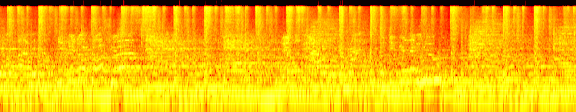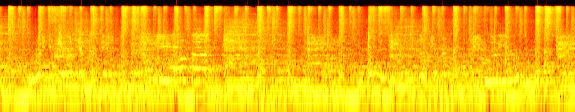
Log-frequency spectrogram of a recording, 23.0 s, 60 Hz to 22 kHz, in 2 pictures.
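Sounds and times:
loud post-punk rock band: 0.0 - 23.0.

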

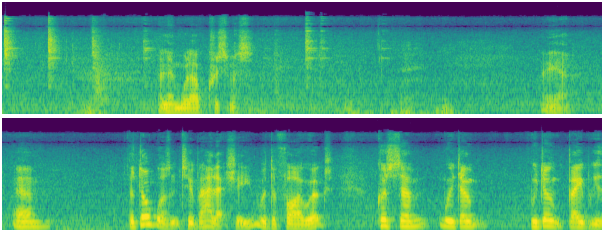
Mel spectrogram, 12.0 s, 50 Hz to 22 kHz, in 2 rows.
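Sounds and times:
wind on microphone: 0.6 - 1.2, 2.5 - 4.7.

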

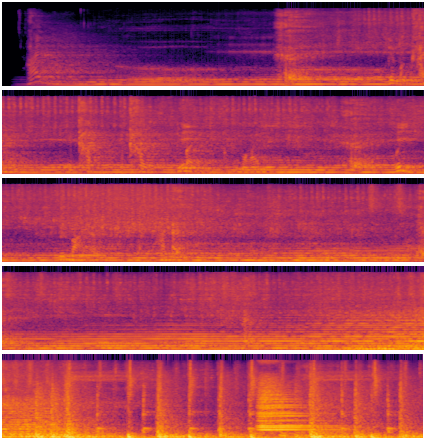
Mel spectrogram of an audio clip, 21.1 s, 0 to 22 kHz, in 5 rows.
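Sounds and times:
sustained held notes: 3.1 - 18.6, 19.4 - 20.8
percussion hits: 8.4 - 21.0.

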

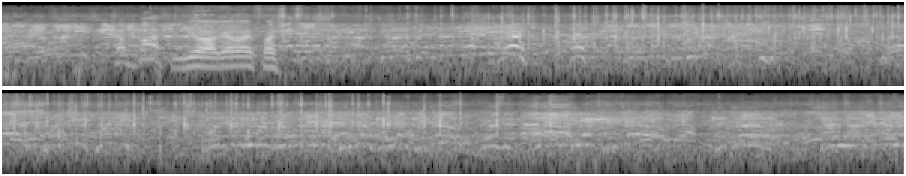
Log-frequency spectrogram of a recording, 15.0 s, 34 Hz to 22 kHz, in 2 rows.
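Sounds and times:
crowd talking and calling out: 0.0 - 15.0.

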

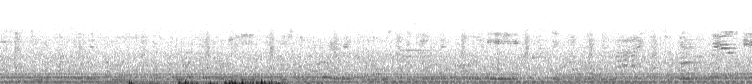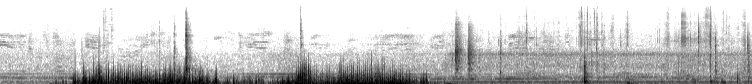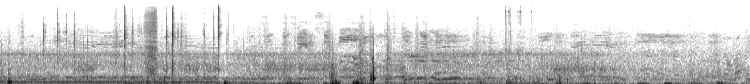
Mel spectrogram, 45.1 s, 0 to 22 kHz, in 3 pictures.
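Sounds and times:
fan air buffeting microphone: 0.0 - 45.0
handling noise: 24.1 - 42.5
footsteps: 31.6 - 44.8.

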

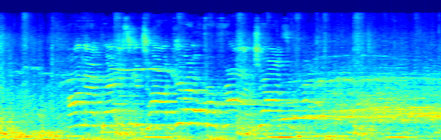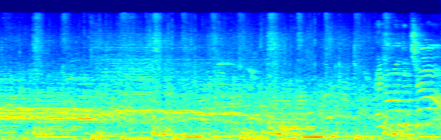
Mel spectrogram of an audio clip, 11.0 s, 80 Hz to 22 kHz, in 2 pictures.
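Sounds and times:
live blues-rock band playing: 0.0 - 11.0
crowd cheering and whooping: 3.4 - 10.1.

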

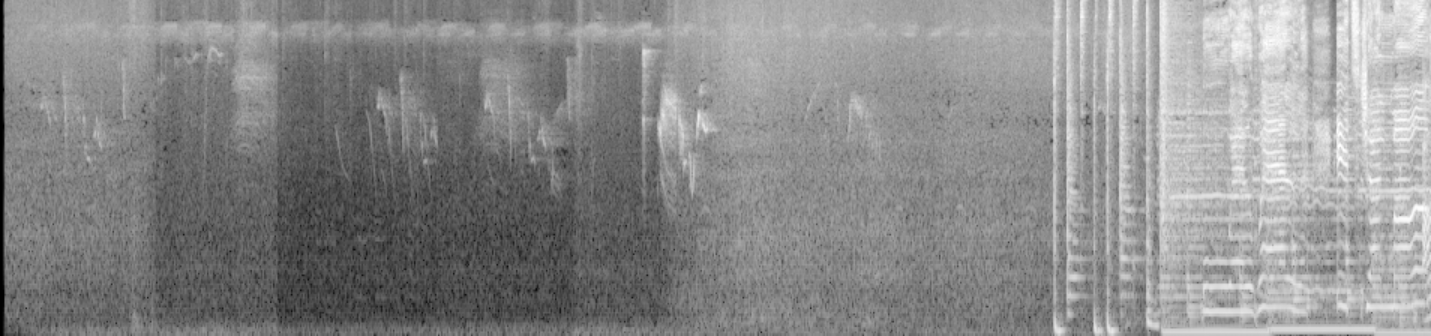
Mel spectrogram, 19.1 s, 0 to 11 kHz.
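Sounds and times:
steady background hiss: 0.1 - 15.3
birds chirping: 0.4 - 3.7, 4.4 - 9.7, 10.6 - 13.0, 14.4 - 15.3.

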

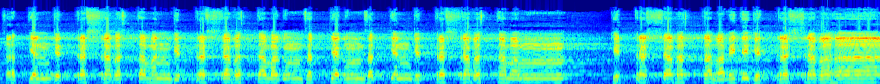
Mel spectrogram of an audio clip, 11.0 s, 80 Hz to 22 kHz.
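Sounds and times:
person chanting mantra: 0.0 - 11.0.

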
